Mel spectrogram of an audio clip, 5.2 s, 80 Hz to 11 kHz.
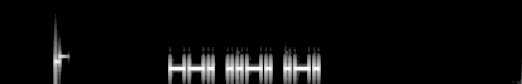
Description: Morse code, heard as a keyed tone, about 25 wpm, 700 Hz. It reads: GFR
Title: USA Call Sign Postfixes - 3 Letters 25wpm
